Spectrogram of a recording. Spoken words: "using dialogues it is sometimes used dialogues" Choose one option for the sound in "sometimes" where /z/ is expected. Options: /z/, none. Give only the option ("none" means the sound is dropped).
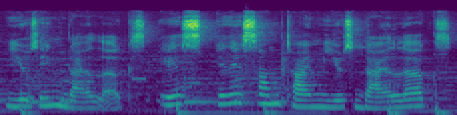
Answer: none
